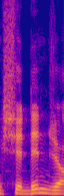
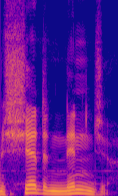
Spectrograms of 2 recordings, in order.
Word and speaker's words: Shedinja: As far as Z U ranked Pokémon goes, Shedinja is probably among the most well-known and the most celebrated for its truly one-of-a-kind identity.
